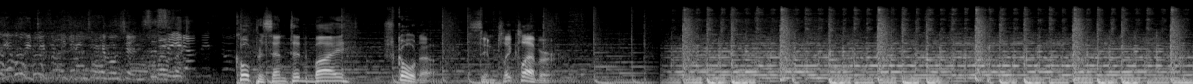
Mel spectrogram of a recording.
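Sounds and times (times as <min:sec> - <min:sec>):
crowd chattering: 0:00.0 - 0:02.4.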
